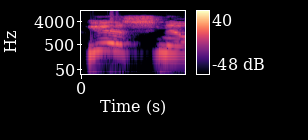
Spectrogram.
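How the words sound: It is spoken in a posh English accent. "that's posh English"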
